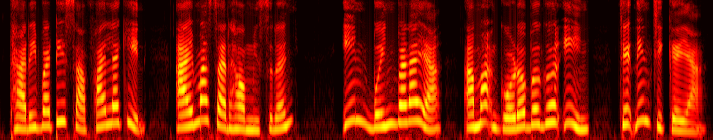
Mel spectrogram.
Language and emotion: Santali, happy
